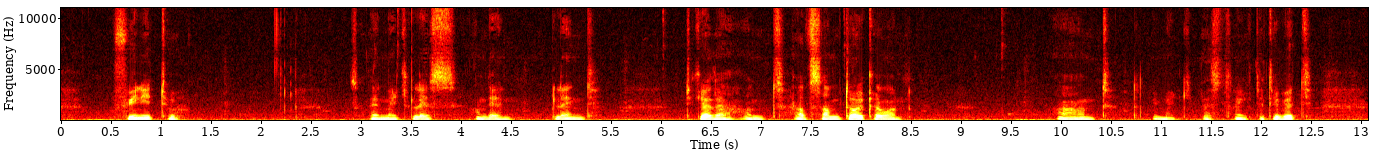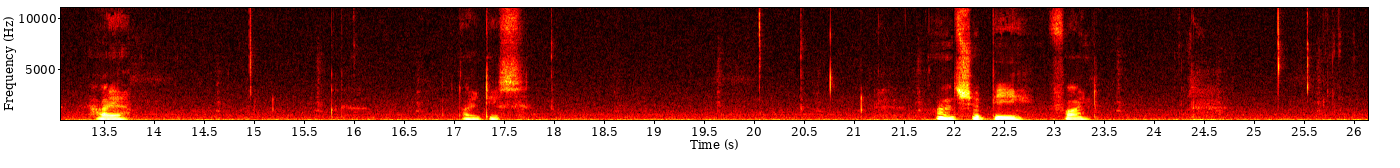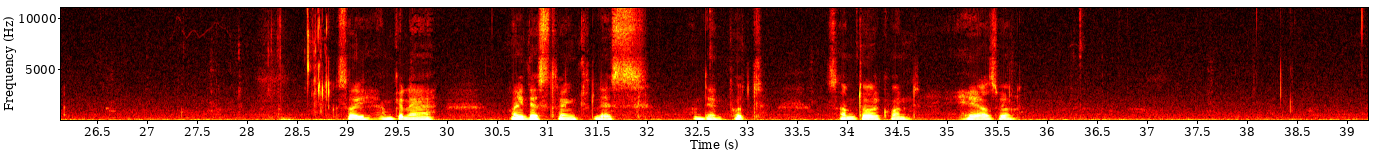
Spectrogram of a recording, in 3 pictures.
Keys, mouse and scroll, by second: 24.6-26.1 shift+middle drag, 26.1-26.9 scroll up 2, 26.9-28.7 drag, 28.7 ctrl+z, 30.2-39.2 drag.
